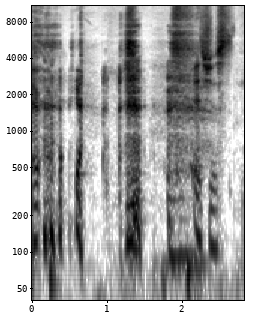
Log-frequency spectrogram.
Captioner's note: laughs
